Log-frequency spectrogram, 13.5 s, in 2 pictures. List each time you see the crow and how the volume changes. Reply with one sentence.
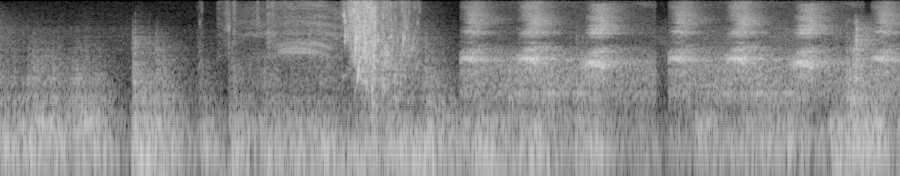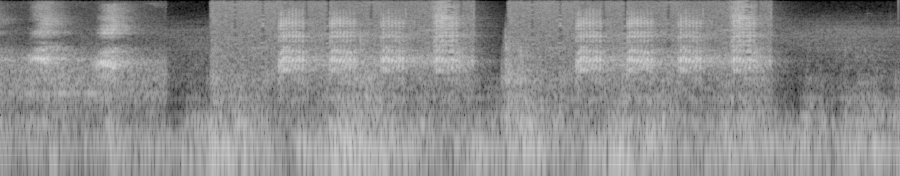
The crow can be heard from 1.5 to 12.6 s, at a steady volume.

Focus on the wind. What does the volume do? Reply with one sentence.
The volume of the wind stays about the same.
